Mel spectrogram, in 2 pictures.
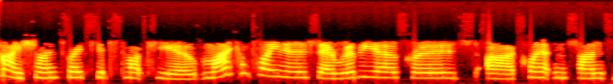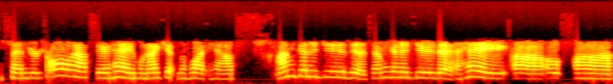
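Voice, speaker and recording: Her voice is an ordinary speaking voice, and the woman's pitch is fairly high. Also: fairly even intonation, moderate pace. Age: 60s. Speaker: radio caller. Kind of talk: phone-in call.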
